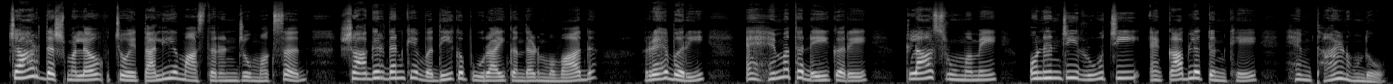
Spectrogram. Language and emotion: Sindhi, neutral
